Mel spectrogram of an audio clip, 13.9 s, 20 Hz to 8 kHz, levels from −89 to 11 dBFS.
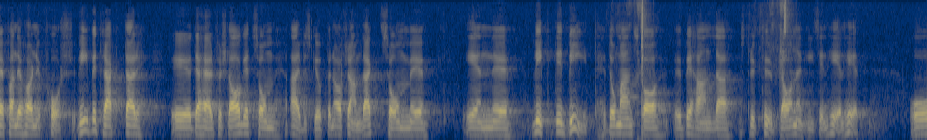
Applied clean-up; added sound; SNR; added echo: neural mask model Resemble Enhance denoiser.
